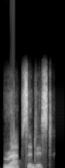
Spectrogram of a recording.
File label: "rhapsodist", Indian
